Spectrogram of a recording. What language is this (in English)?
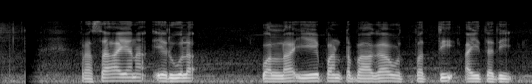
Telugu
